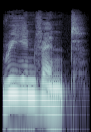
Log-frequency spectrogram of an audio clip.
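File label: "reinvent", British English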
